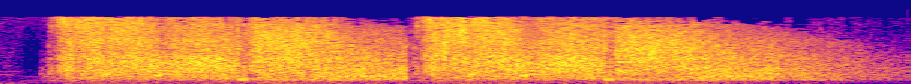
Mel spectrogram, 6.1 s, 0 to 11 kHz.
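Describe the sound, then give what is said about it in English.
A dense barrage of gunfire, fired during the Bosnian Serbs' attack on the town of Srebrenica in July 1995, merges into a continuous rough roar lasting several seconds, briefly breaking off once midway before resuming, with no voices. “Those gunshots were fired during the Bosnian Serbs' attack on the town of Srebrenica in July of 1995.”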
